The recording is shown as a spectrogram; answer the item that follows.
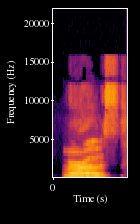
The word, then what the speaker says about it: Moroz: she has a pretty name and I can't pronounce things so help me here say your first name that's pretty second name morose say them both together now morose hey I like that that's very good well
